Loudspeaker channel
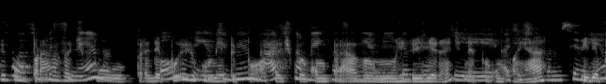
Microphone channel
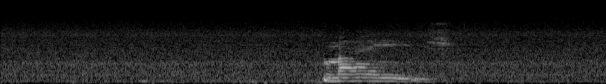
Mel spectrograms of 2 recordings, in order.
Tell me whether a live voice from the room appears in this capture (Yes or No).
Yes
